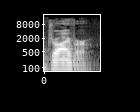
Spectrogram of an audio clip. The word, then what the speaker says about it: DRIVR: I'm here today on show number 244 with Jared Williams and Nick Seitz, who was one of the co-founders of DRIVR.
